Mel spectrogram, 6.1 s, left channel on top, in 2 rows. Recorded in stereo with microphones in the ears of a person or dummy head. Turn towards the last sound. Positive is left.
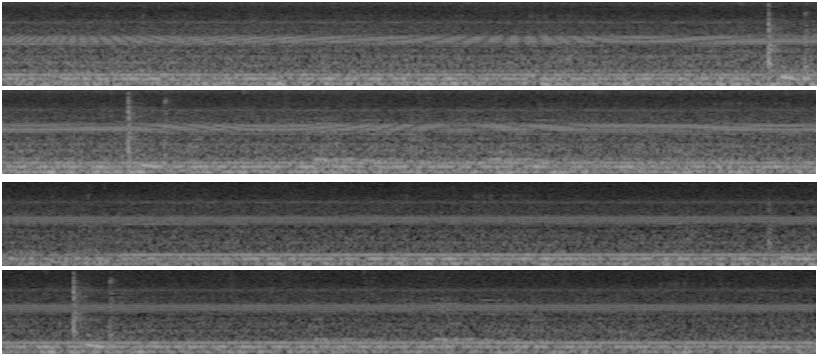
No sound to turn to.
